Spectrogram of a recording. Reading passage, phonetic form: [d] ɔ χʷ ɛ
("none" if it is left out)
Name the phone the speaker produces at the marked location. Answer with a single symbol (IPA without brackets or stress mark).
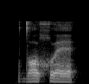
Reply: d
